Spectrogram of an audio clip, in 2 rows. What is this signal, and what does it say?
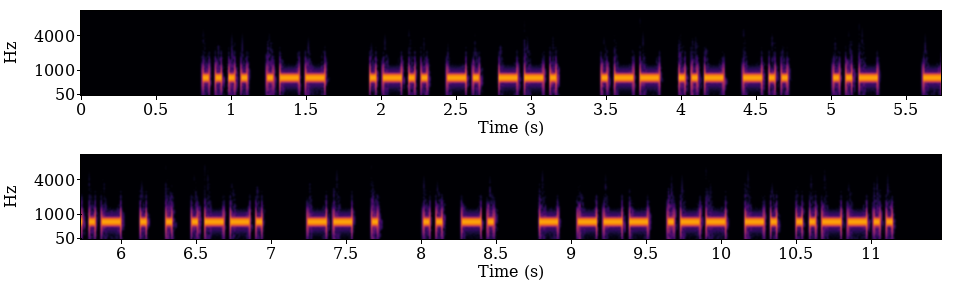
Morse code, heard as a keyed tone, about 28 wpm, 700 Hz. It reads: HW LNG WUD U KEEP ME IN TOWN?
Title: Sentences from Top 500 Words and Abbreviations 28wpm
